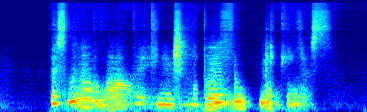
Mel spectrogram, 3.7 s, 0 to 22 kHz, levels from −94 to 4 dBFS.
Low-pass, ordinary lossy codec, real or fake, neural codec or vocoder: 19.8 kHz; Opus, 24 kbps; fake; codec, 44.1 kHz, 0.9 kbps, DAC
